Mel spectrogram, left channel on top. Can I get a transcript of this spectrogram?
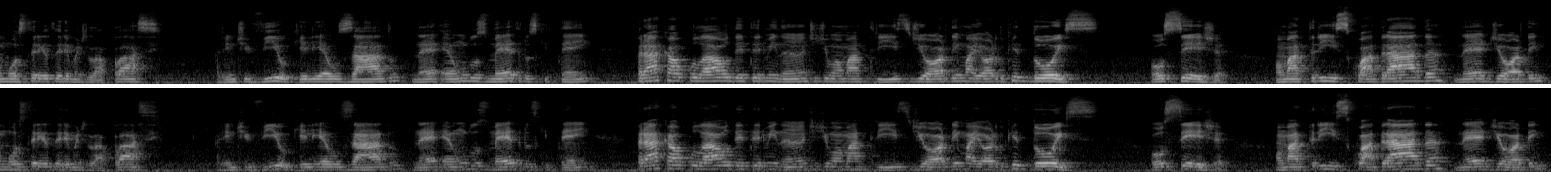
mostrei o teorema de Laplace, a gente viu que ele é usado, né, é um dos métodos que tem para calcular o determinante de uma matriz de ordem maior do que 2. Ou seja, uma matriz quadrada, né, de ordem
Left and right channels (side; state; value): both; normal; correlation 0.28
